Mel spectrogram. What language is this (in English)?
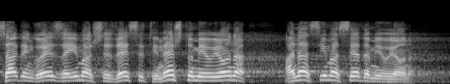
Serbian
